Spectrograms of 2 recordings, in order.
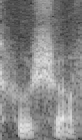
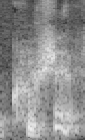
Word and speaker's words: Khrushchev: That's pronounced Khrushchev, or Khrushchev is fine too.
